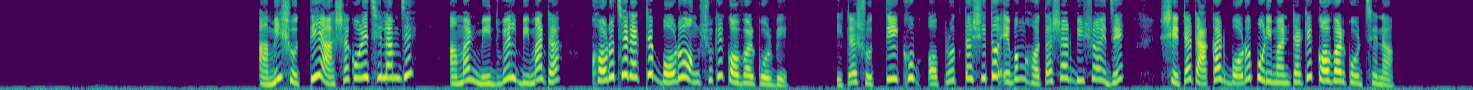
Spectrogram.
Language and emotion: Bengali, surprised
